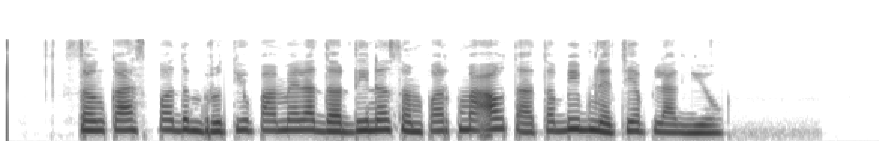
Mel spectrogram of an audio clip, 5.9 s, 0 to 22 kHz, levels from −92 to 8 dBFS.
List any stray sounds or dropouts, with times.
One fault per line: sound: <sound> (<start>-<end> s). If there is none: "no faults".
no faults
